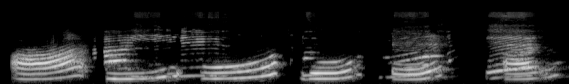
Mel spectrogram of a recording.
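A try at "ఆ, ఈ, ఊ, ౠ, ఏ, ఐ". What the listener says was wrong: కొంచెం దీర్ఘం తీయండిరా. దీర్ఘం తీయండి వాటిని. ఏ, ఐ. ఓ, ఔ. అది దీర్ఘాలు తీయండి. మనం చెప్పాం కదా, దీర్ఘ స్వరాలు అని చెప్పుకుంటున్నప్పుడు కాస్త దీర్ఘంతో పలకండి వాటిని.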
